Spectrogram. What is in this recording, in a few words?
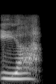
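Vox Deny Japanese; Dosarta; kingsraid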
